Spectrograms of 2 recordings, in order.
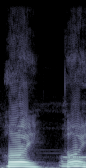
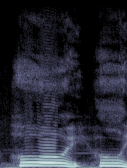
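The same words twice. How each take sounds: First: The shout is short and clipped. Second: The shout is long and drawn out.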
